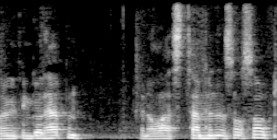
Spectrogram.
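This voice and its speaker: There is noticeable background noise as a man with a fairly high pitch talks at a very fast pace. His intonation stays monotone and flat. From England. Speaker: trading card case breaker, streamer. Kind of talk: casual live stream chat.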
